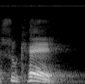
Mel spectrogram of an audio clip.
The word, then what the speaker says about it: psyche: 英文的翻译是从希腊文来的，英文的 psychology, psyche, 或者是如果你照希腊文发音应该 suke, 这个字就是圣经里面讲的魂，也是今天心理学所研究的那个人的魂的问题。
